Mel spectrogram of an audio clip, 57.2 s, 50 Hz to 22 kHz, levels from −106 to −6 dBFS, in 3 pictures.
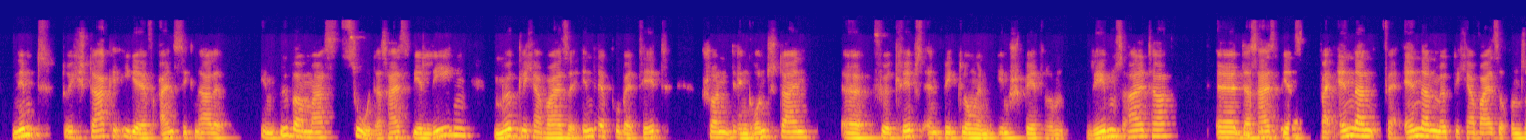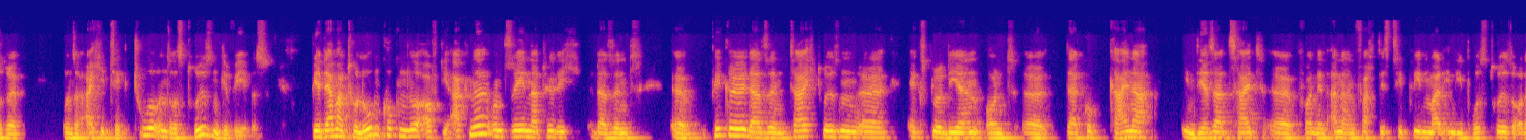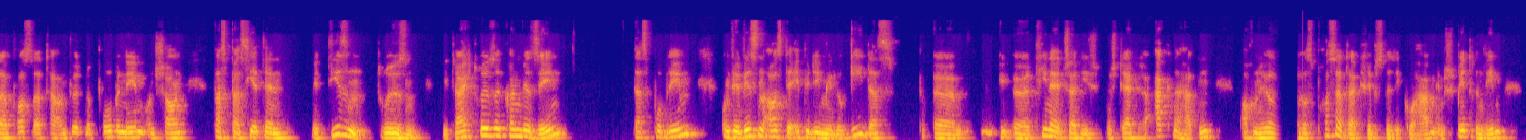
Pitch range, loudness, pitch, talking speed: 125-155 Hz, -19 LUFS, 140 Hz, 120 wpm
